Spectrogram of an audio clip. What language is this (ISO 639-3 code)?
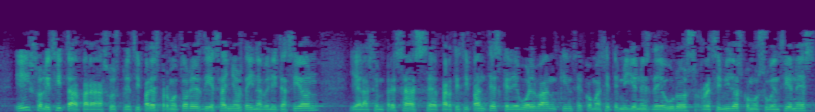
spa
